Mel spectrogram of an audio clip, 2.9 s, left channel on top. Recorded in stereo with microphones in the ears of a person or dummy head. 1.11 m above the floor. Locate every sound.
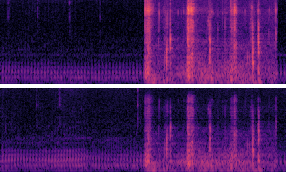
1.4 s chewing: 70° left (ahead or behind)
